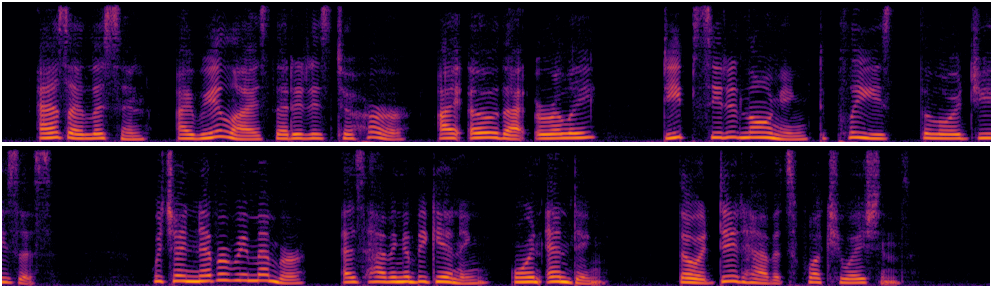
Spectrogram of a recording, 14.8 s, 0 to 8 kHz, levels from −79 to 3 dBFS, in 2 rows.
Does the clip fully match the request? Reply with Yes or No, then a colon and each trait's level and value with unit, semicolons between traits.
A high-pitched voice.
Yes: very high, 250 Hz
